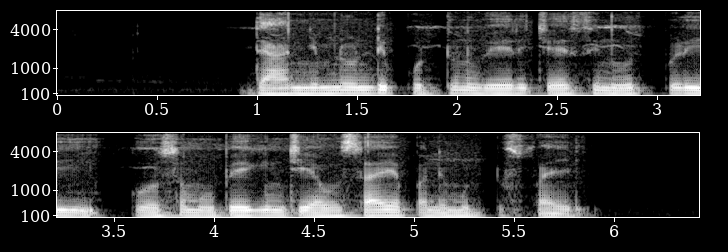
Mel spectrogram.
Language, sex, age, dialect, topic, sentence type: Telugu, male, 18-24, Southern, agriculture, statement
